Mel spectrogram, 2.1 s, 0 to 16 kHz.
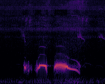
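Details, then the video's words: Single dove phrase for training decoy birds, 2024: a soft low note, a short arched hoot, then a long smooth coo dropping in pitch at its close. "Tiếng Chim Cu|Kích Bổi ( Tập Mồi )"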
